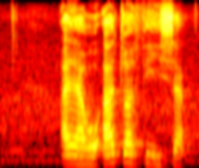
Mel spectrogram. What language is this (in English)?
Northern Sotho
